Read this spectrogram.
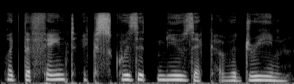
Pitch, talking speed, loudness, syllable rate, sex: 195 Hz, 165 wpm, -21 LUFS, 4.6 syllables/s, female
